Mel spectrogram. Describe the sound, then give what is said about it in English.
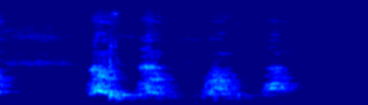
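A dog barks four times in quick succession, the barks running close together and fairly loud, with a faint murmur of background noise before the first bark. “Tell your dog I said, what's up?”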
